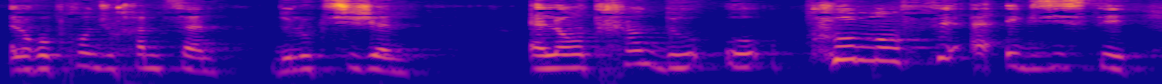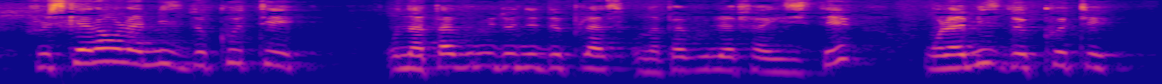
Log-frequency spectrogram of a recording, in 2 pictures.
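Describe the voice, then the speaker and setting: A woman's voice: fairly high pitch, normal speed. Emphatic woman giving a religious class. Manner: animated, emphatic, exclaiming. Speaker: religious teacher.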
